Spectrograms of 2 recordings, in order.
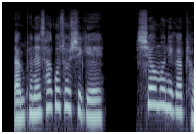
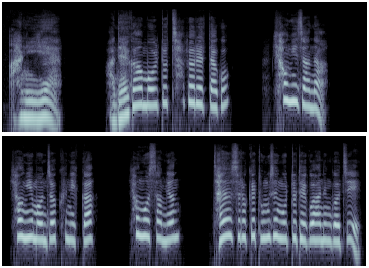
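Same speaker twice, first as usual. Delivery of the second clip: a lightly voiced indignant mother-in-law, pitched higher; defensive mother-in-law; 6 semitones higher than usual. (변명하는 시어머니 목소리, 조금 높게)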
